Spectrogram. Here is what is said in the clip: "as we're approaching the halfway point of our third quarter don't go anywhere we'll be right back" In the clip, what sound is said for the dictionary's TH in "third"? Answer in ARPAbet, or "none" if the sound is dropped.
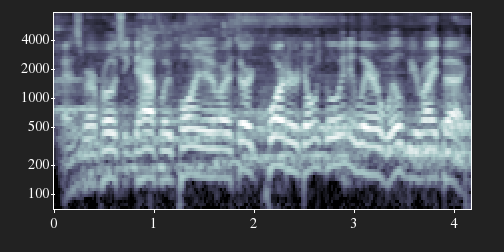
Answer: TH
